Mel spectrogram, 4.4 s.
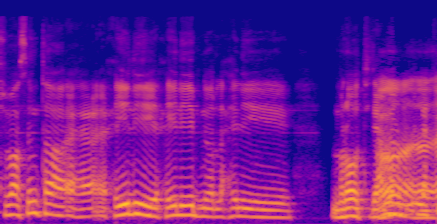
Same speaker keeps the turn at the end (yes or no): no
